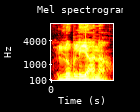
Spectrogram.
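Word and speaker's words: Ljubljana: लुबिया यह है लुबिया इसको प्रोनाउंस कैसे करेंगे मैं लिख देता हूं लुबिया ठीक है इसका यह सही प्रोनंसिएशन है स्लोवेनिया की राजधानी होगी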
